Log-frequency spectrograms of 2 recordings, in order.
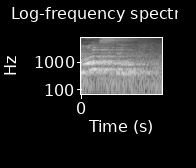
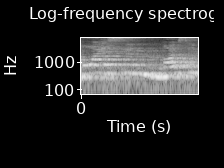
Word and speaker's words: moisten: Taking a cup of milk, I drank some of it and moistened my bread in some. Moisten means just to dip in the milk so it get wet.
